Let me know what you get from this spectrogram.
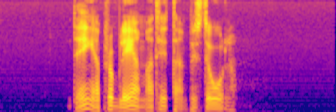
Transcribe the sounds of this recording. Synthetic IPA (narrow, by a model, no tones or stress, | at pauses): d̪̥ɛæɾɪŋːapʰɾʊbleːma̰t̪hɪt̪ʰːa̰ɛ̰npɪst̪ṵːl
